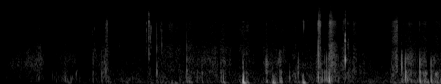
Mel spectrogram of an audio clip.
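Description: Handling noise as a phone is set in place on a mossy rock among dry leaf litter: irregular clicks, rustles and knocks, the sharpest knock a little past halfway.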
